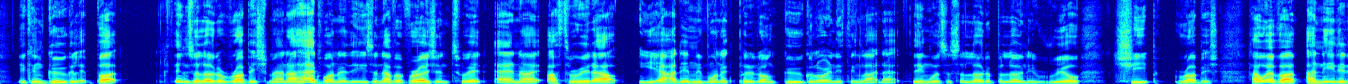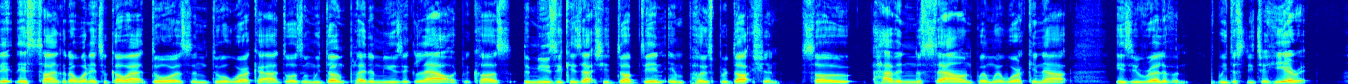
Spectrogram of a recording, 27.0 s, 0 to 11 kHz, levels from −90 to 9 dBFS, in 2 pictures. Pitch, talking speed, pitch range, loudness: 120 Hz, 225 wpm, 105-130 Hz, -25 LUFS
